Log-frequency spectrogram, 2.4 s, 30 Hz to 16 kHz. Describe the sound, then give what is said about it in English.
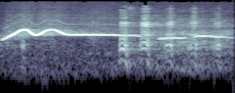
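Someone whistles a short spaghetti-western-style tune, with a wavering rising-and-falling phrase that settles into a long held note, while soft breathy chuckles break in toward the end. “There were only 12 words of dialogue in the whole movie, a lot of whistling.”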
